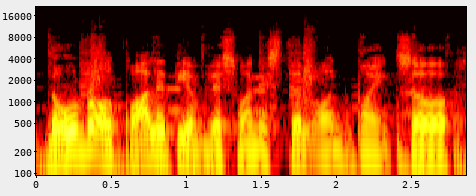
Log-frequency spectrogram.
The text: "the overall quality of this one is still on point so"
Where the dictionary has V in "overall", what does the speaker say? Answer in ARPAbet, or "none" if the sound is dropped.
V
